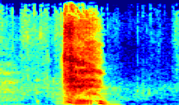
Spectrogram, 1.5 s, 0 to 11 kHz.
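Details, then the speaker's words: Single forceful outdoor sneeze, a sharp noisy burst with a short voiced tail, during a sneezing fit while someone nearby mows grass. "And somebody's mowing their grass. So this might be Sneezing Fit Part 2."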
